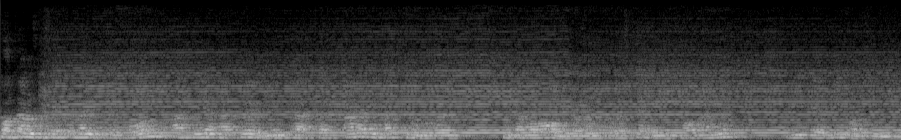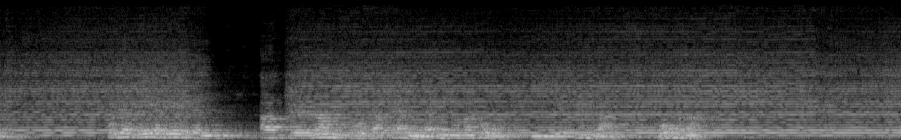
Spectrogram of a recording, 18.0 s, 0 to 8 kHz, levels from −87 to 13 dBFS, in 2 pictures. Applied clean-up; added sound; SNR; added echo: none; Bowed string instrument; 7 dB; reverberation time 0.9 s.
